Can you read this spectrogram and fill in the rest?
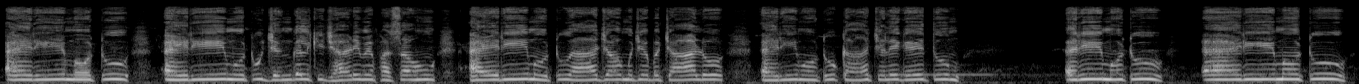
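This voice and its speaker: Man doing a flat slow whiny cartoon sidekick, high-ish, keeps calling his buddy. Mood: pleading. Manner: calls the same name over and over in a plaintive drawl. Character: skinny clever young male cartoon sidekick.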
